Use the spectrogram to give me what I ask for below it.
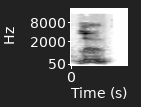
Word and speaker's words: Loupe: It's it's it's a uh, Loupe. It's spelled like Coupe de Ville, just with an L.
